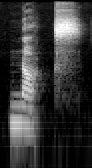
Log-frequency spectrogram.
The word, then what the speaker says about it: knocks: Algo interessante é que esse essas palavras que começam com K e geralmente ali são seguidas de N, tá bom? Nós não pronunciamos essa letra K. Então, she knocks.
